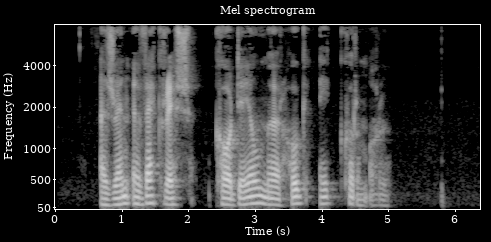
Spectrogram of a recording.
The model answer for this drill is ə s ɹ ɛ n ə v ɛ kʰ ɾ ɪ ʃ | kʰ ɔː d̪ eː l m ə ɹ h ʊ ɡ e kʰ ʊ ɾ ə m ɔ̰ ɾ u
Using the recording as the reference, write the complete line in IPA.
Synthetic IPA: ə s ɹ ɛ n ə v ɛ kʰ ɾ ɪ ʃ | kʰ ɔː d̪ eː l m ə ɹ h ʊ ɡ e kʰ ʊ ɾ ə m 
